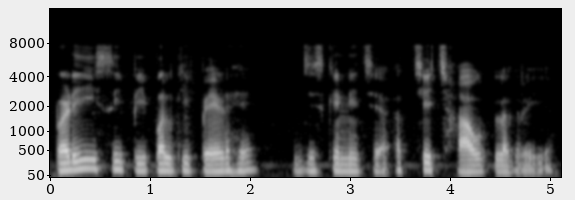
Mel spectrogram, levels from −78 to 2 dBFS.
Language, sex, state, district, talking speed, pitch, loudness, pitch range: Hindi, male, West Bengal, Alipurduar, 150 wpm, 115 Hz, -22 LUFS, 105-125 Hz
